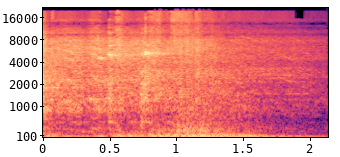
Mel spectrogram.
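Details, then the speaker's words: LS-swapped engine no-start, no injector pulse and no oil pressure seen yet, given a small shot of starting fluid while cranking: short cranking burst swells briefly then fades without running; no injector pulse. "So we kind of got it sorted down to we don't have an injector pulse right now. We're not sure what is going on with that, but Scott's just giving her a little huff of starting fluid just to see if we can hear it kick off."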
